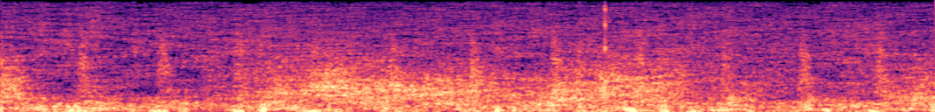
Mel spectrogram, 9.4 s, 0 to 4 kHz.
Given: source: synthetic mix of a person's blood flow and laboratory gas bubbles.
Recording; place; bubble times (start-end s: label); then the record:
Doppler ultrasound of blood flow; subclavian vein
5.73-5.90 s: bubbles
5.97-6.12 s: bubbles
From the record:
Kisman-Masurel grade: 122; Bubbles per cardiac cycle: 1 to 2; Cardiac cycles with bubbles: 10 to 50%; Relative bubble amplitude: moderate (0.250 to 0.450); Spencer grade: 2 (many but less than half of the cardiac periods contain bubble signals, singularly or in groups); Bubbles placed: anywhere in the cardiac cycle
